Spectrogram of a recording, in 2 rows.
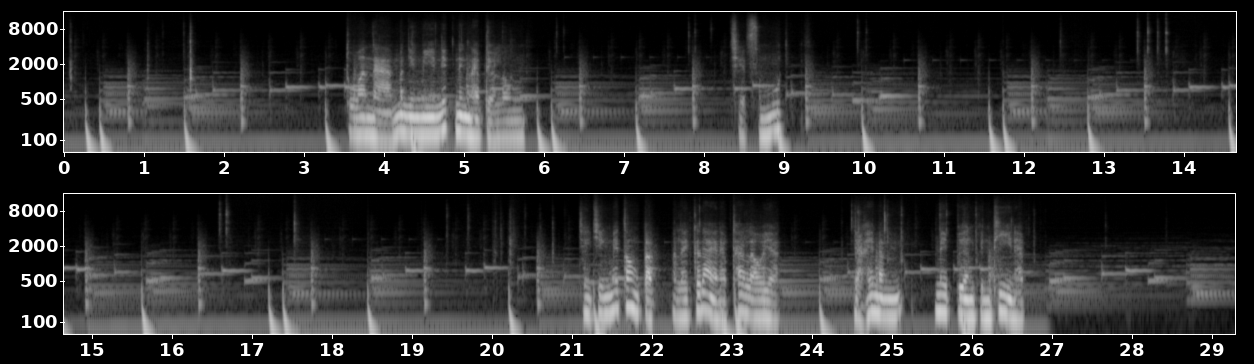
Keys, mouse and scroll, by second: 1.2-1.5 shift+middle drag, 3.8-4.3 middle drag, 5.4 middle drag, 6.2 click, 7.8 click, 9.9 click, 13.4 click, 16.6 click, 19.4-19.7 middle drag, 20.3 shift+middle drag, 25.6 click.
